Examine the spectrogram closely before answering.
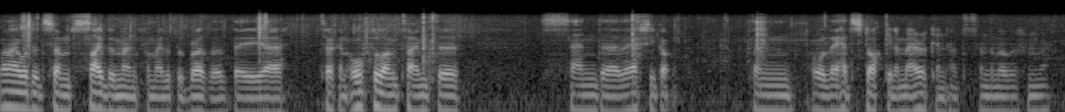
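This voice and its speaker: A man with a Welsh accent and a very deep, low pitch, talking at a fairly quick pace with monotone, flat intonation amid noticeable background noise. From Wales, Pembrokeshire. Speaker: hobbyist wargamer, student. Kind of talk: casual vlog ramble. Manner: casual, hesitant with fillers.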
